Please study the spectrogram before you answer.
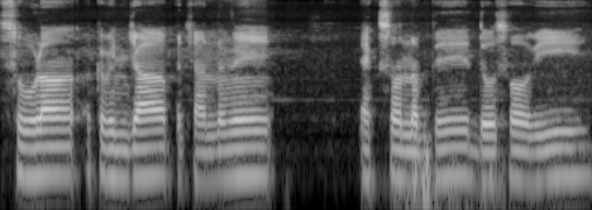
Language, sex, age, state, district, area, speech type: Punjabi, male, 18-30, Punjab, Kapurthala, rural, spontaneous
